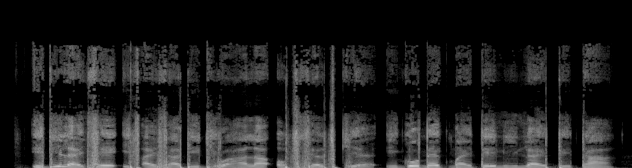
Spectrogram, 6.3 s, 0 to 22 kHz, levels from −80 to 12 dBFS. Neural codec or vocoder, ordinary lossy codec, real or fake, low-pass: vocoder, 44.1 kHz, 128 mel bands, Pupu-Vocoder; MP3, 64 kbps; fake; 19.8 kHz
